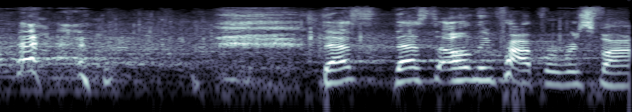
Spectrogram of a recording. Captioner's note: laughter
